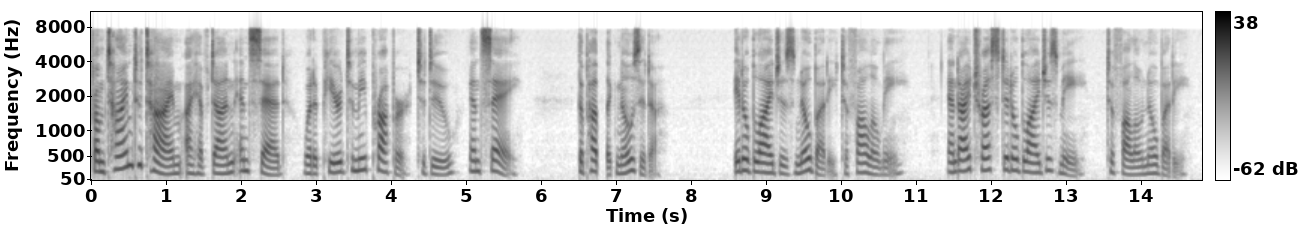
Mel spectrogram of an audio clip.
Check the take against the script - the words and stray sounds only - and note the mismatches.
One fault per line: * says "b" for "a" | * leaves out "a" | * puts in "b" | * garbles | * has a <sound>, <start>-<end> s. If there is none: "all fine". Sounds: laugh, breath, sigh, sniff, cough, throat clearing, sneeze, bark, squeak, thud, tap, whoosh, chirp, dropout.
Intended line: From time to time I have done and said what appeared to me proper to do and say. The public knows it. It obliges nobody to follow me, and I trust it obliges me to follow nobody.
* has a dropout, 6.7-6.9 s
